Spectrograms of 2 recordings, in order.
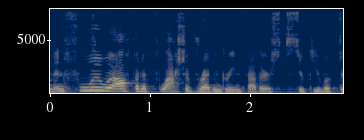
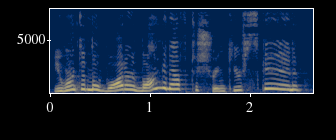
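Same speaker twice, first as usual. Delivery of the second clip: higher, louder coaxing call; calling after; 10 semitones higher, 6 dB louder than usual. A narrator's reading. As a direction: call the elephant back to the water. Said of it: "called the hungry crocodile".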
